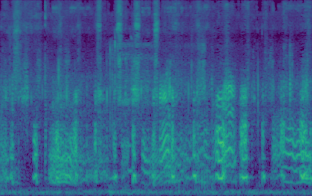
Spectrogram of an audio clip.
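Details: Nursing newborn Labrador puppies keep up a nearly continuous chorus of thin, quavering whimpers and squeals, short rising-and-falling cries tumbling over each other, with faint shuffling underneath.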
